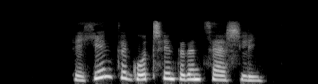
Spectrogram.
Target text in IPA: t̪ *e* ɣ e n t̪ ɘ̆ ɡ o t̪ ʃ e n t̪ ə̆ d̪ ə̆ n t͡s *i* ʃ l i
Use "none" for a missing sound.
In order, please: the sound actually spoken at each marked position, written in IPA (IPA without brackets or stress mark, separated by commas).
e, æ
